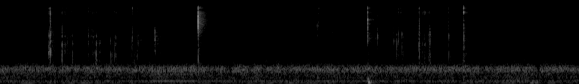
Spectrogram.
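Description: Small glass nail polish bottles and their plastic screw caps clicking and tapping as they are handled and unscrewed, in scattered sharp clicks with the loudest about two seconds in, over a faint steady background hum.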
